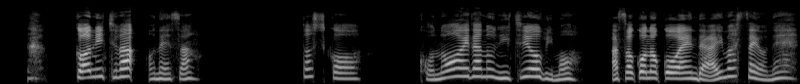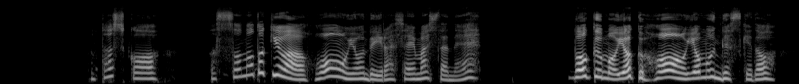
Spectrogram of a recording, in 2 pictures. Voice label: boy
